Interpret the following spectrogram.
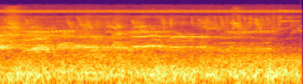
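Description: Faint rural outdoor ambience: small birds chirping in short repeated trills, with faint distant rooster calls.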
